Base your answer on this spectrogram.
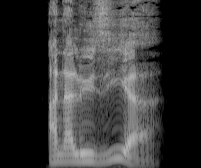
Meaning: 1. singular imperative of analysieren 2. first-person singular present of analysieren
- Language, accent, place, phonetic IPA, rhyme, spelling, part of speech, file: German, Germany, Berlin, [analyˈziːɐ̯], -iːɐ̯, analysier, verb, De-analysier.ogg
